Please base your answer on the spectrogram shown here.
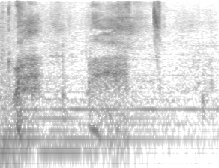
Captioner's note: groaning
